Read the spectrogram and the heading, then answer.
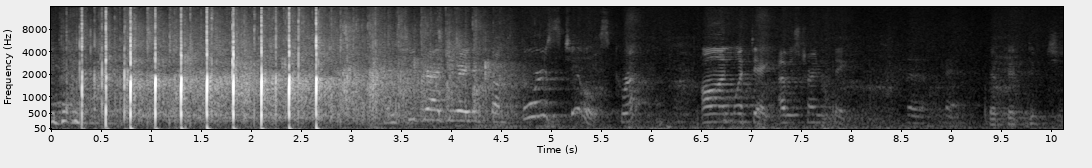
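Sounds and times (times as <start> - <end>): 
audience clapping for a graduate at a church gathering: 0.0 - 4.7.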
